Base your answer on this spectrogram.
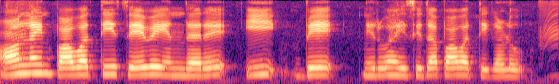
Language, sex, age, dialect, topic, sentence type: Kannada, female, 25-30, Coastal/Dakshin, banking, statement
